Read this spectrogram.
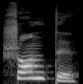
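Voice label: "шонты", Komi, female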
